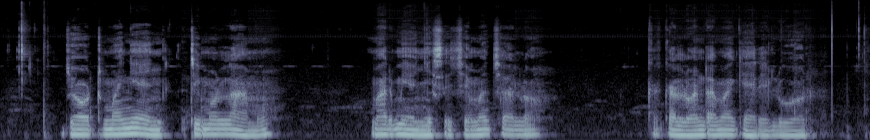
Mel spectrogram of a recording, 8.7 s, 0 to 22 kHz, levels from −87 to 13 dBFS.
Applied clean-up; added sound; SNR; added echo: none; none; none; none.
